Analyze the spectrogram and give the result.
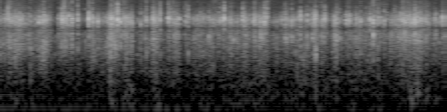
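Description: A clear, inflated plastic air-cushion packing pillow, hollow and air-filled, is held in the hands and squeezed, crinkled and tapped with fingertips and long nails. Dense, bright crinkling and crackling comes through with quick tapping clicks, sustained without pause.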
